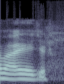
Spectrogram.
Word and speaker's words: Baeyer: Se escribe Baeyer, pero se pronuncia Baeyer.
